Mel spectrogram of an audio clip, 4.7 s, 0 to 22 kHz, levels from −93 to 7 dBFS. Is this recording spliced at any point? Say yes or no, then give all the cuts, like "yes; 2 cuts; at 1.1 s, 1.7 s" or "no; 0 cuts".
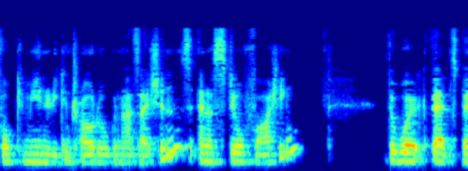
no; 0 cuts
